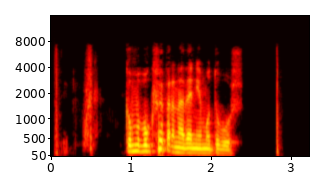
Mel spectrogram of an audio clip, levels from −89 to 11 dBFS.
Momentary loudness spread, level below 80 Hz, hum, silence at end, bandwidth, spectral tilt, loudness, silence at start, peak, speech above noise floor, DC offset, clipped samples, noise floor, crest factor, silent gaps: 23 LU; -56 dBFS; none; 0.4 s; 7.2 kHz; -8 dB/octave; -17 LUFS; 0.05 s; -2 dBFS; 21 dB; under 0.1%; under 0.1%; -37 dBFS; 18 dB; 2.41-2.79 s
